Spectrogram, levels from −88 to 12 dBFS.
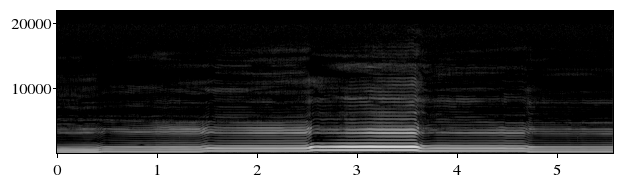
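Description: No technical faults are audible.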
